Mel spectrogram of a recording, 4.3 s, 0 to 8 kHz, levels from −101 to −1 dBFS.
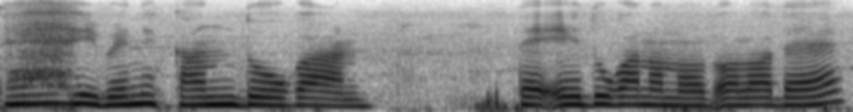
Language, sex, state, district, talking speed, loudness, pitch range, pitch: Chakma, female, Tripura, Unakoti, 110 wpm, -11 LUFS, 195-220 Hz, 210 Hz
